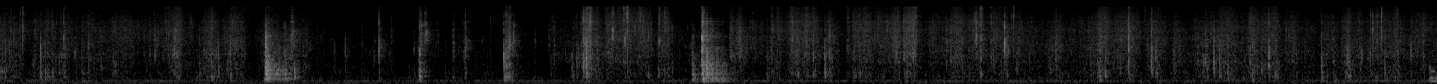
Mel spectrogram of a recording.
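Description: Plastic packaging crinkling and tearing as it is unwrapped by hand, an irregular crackle with a few louder rips.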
